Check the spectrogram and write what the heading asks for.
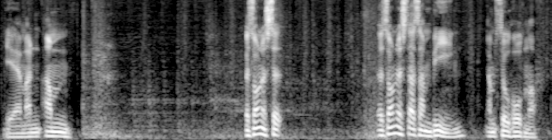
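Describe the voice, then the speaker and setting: A young man streaming a game, chatting bluntly and rambling with halting restarts to his live chat. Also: sits low, lively intonation, faint music behind. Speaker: gaming livestreamer.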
